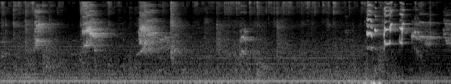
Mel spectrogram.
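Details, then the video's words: Natural chirping of African lovebirds (Agapornis): a few scratchy, high squeaks spaced about half a second apart, then a quick flurry of sharp chirps near the end, over a faint low hum. "Rare African Lovebirds (Agapornis) | Natural Chirping Sounds"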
